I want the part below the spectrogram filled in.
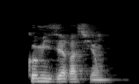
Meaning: commiseration
- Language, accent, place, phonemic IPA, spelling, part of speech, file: French, France, Lyon, /kɔ.mi.ze.ʁa.sjɔ̃/, commisération, noun, LL-Q150 (fra)-commisération.wav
